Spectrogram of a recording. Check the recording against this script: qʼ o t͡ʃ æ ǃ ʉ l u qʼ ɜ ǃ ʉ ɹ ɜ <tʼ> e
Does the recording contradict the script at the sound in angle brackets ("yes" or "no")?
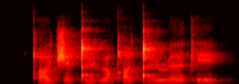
no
